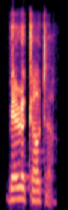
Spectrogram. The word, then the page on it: barracouta: Indian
